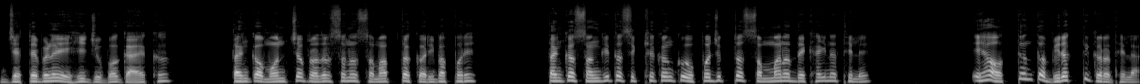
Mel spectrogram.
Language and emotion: Odia, sad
